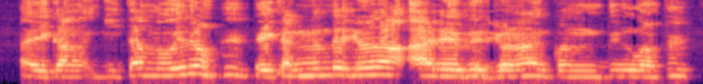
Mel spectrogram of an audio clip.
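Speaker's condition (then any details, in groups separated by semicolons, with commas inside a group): Cerebral palsy; wheelchair user, possible spasticity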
